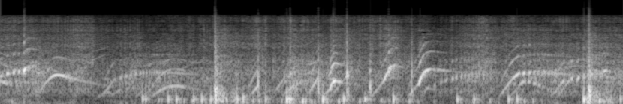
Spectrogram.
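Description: A consumer fireworks cake firing shot after shot. Many whistles rise quickly and then fall in pitch, over a dense run of launch thumps, with sharp bangs about one and a half seconds in, at two seconds and near the end.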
